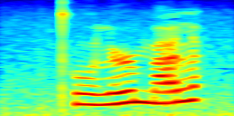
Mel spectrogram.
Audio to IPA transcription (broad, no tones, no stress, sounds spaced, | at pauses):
t̪ʰ o l ə˞ m a l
